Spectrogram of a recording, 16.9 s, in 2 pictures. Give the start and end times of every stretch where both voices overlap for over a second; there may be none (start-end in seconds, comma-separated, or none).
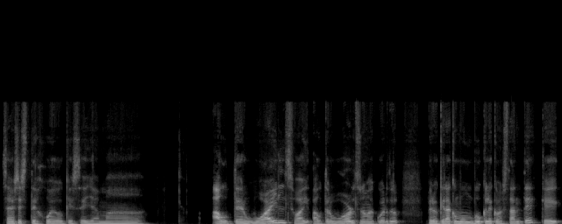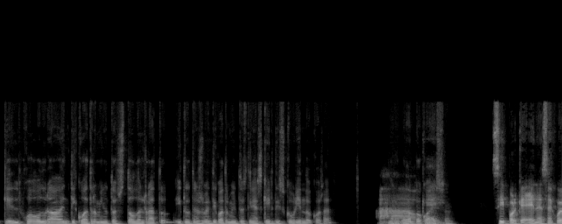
none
